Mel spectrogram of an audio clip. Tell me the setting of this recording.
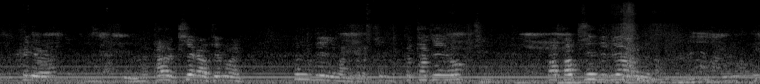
bus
